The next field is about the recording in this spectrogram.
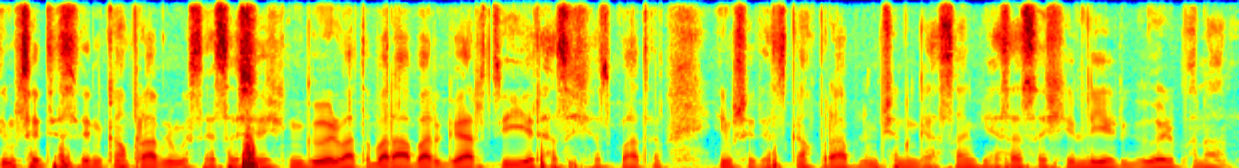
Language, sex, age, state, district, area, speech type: Kashmiri, male, 18-30, Jammu and Kashmir, Kupwara, rural, spontaneous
